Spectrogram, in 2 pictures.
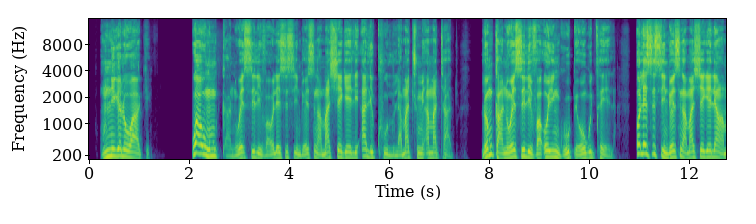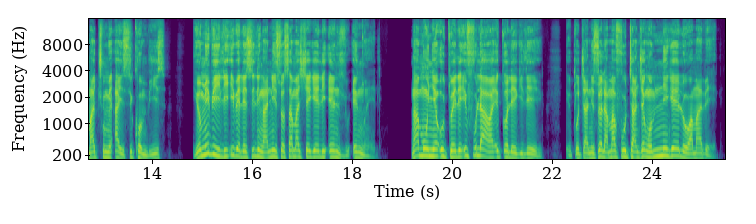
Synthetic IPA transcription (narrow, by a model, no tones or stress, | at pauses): um̩niɣɛlɔwaːkʰɛ | uwawuŋum̩ɡ̥ʱa̰niwesilivaɔlesisindʱɔesiŋamaʃɛɣeliʔalikʰululamat͡ʃʼumiʔamatʰa̰ːtʰu̥ | lom̩ɡ̥ʱaniwesilivaʔojiŋub̥ʱɛwoɣuǀʰɛːla | ɔlesisindʱɔesiŋamaʃɛɣeliaŋamat͡ʃʼumiʔajisikʰombʱiːsḁ | jomiβiliʔiβɛlesiliŋanisɔsamaʃɛɣeliʔend͡ɮʱuʔɛŋ͡ǀʱwɛ̰ːlɛ | ŋamuɲɛʔuɡ͡ǀʱwɛlɛifulawaɛǀɔleɣilɛːjɔ | ḭǀɔt͡ʃʼaniswɛlamafutʰand͡ʒʱɛŋom̩niɣɛlɔwamaβɛːlɛ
